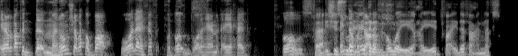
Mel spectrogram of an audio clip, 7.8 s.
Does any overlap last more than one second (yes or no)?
yes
